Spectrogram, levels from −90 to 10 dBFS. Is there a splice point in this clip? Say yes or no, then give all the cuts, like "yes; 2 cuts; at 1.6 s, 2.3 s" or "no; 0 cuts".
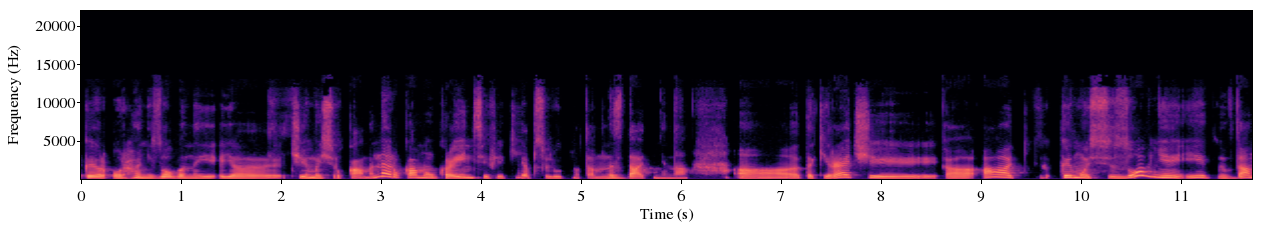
no; 0 cuts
